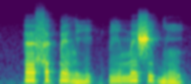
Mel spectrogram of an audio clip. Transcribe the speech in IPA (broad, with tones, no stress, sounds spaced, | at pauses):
ɛ˦ s ɛ˦ k͡p e˦˨ l i˨˦ | k͡p i˧ m e˦ ʃ i˦˨ ɡ͡b ĩ˨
